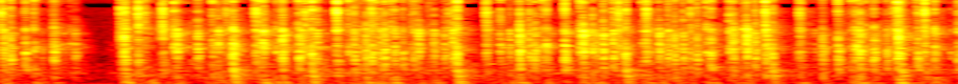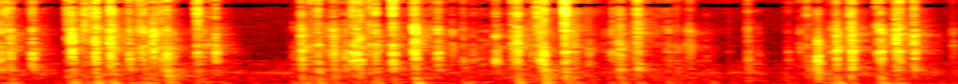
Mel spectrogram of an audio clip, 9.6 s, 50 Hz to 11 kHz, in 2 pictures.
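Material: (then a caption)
Plastic. Fingertips of both hands type continuously on a SteelSeries Apex 7 TKL mechanical keyboard with Red switches, black plastic keycaps on a metal plate and a hollow RGB-backlit case, resting on a desk. A dense stream of short, bright clacks rattles along with brief pauses near the start and around the six-second mark, each keystroke dying away almost instantly.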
